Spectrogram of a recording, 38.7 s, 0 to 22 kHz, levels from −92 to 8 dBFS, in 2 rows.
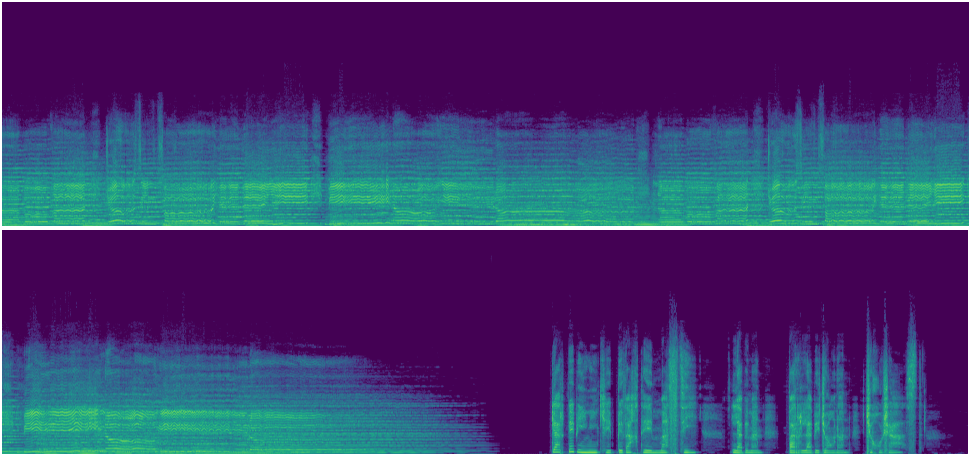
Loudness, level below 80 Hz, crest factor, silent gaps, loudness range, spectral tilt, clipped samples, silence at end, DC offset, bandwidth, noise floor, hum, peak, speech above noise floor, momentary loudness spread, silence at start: -17 LUFS; -40 dBFS; 16 dB; none; 9 LU; -3 dB/octave; under 0.1%; 0.95 s; under 0.1%; 12.5 kHz; -83 dBFS; none; -2 dBFS; 62 dB; 11 LU; 0 s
